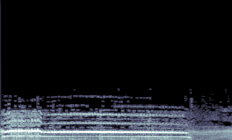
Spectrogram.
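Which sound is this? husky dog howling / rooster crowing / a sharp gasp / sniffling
rooster crowing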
